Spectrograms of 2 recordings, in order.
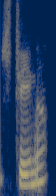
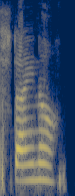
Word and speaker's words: Steiner: Stainer? No, sir, Steiner.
